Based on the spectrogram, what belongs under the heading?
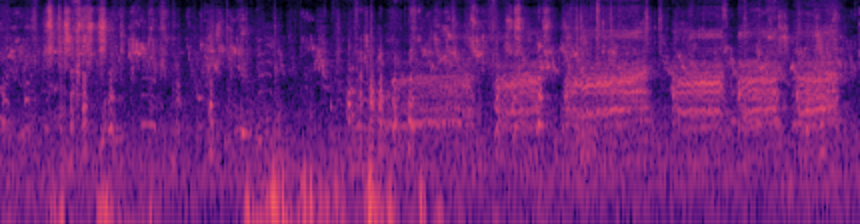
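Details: Pet rooster kept with hens, chicks and budgies, crowing loudly: a run of harmonic, hoarse, drawn-out phrases in the second half, broken by brief pauses, after earlier clucks. High budgie chirps and twitters sound throughout.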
